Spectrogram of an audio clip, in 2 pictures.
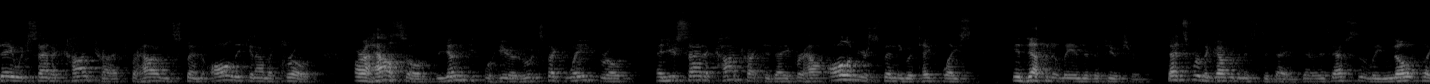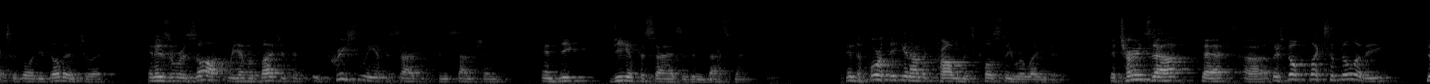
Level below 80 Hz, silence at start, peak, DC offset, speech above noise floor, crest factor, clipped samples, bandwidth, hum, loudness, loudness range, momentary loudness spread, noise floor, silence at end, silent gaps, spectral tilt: -74 dBFS; 0 s; -20 dBFS; under 0.1%; 31 dB; 22 dB; under 0.1%; 13.5 kHz; none; -42 LUFS; 5 LU; 13 LU; -73 dBFS; 0 s; none; -6 dB/octave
